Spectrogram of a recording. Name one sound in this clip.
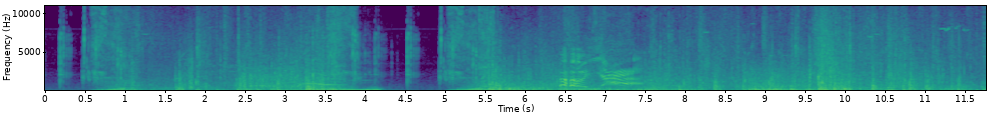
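Footsteps thud on dirt and wooden boards.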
